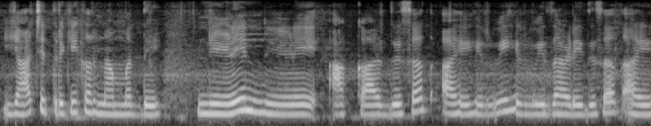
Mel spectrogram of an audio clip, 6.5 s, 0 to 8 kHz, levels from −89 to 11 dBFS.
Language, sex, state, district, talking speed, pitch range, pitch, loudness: Marathi, female, Maharashtra, Nagpur, 90 wpm, 185-210 Hz, 195 Hz, -15 LUFS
